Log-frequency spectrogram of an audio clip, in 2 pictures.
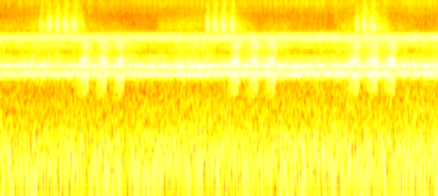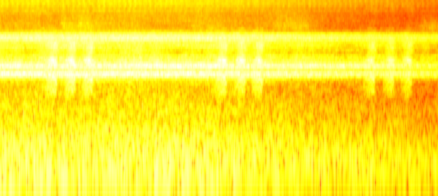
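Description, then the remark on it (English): Crickets chirp steadily at night, a continuous high trilling with regular pulsed bursts repeating every second or so, loud over a soft background hiss, with no voices. “But the katydids have stopped. But the crickets will continue all night long.”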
